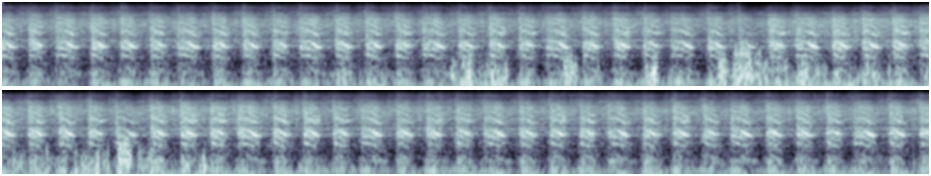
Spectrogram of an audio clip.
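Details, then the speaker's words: Diesel in winter, cold start after repeated glow-plug heating: even starter cranking throughout, engine never fires or catches; no signs of life, owner expects it won't start; cranking, no start. "Nu, ziniet, man liekas, es viņu neiedarbināšu. Kas pa troksni? Bez dzīves pazīmēm."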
